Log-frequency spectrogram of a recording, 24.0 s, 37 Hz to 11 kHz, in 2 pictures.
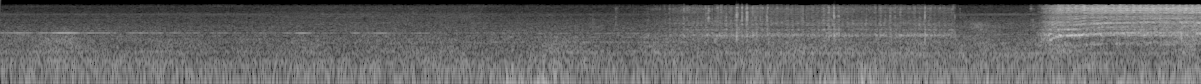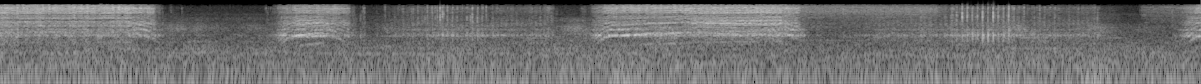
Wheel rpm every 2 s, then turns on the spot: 0, 0, 0, 20, 20, 100, 130, 40, 30, 120, 30, 30.
6-10 14-18 20-24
